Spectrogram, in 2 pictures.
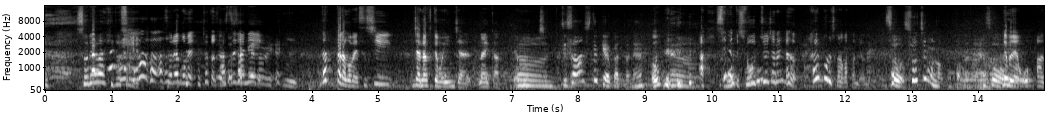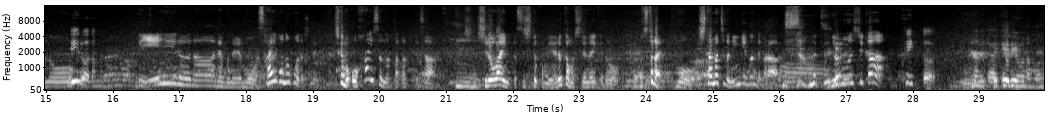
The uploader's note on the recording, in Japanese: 結婚式直後に式場収録。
